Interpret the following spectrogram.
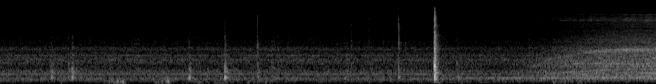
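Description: Small induction-motor fan switched on: a sharp click a little past four seconds in, then the motor spins up with a rising whine and rushing air that grows steadily louder. Light handling clicks come before it.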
